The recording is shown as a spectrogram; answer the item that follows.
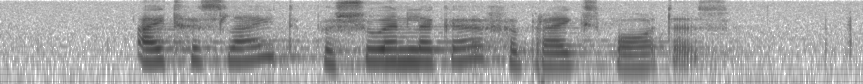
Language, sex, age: Afrikaans, female, 19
